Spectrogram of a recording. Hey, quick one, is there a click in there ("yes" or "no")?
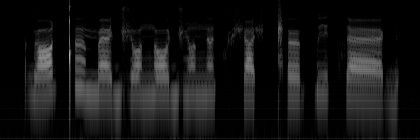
yes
